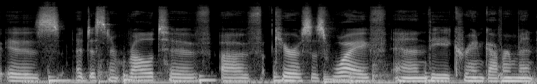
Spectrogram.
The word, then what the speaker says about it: Quiros: Am I pronouncing your last name correctly? Quiros. Mr. Quiros, okay.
